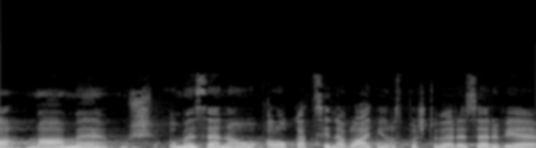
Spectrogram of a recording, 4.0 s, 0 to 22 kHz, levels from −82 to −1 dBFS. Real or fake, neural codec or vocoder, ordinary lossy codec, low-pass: real; none; MP3, 48 kbps; 14.4 kHz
